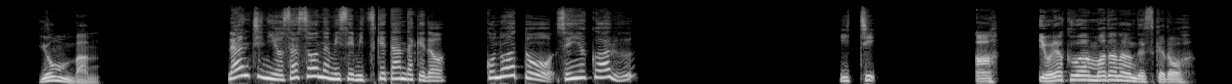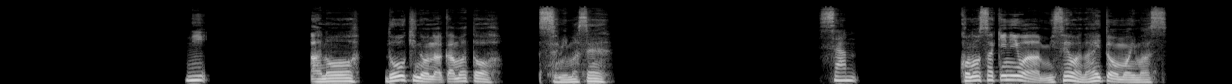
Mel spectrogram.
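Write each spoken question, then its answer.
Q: ランチに良さそうな店見つけたんだけど、この後先約ある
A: 2: あの、同期の仲間と、すみません。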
